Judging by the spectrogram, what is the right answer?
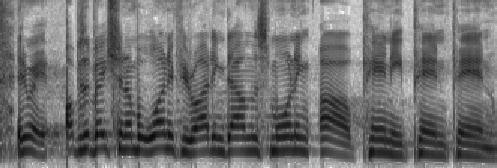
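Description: A man's high-pitched voice at a moderate pace, very even in loudness with hardly any pauses, against noticeable background noise. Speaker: pastor. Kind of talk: sermon.

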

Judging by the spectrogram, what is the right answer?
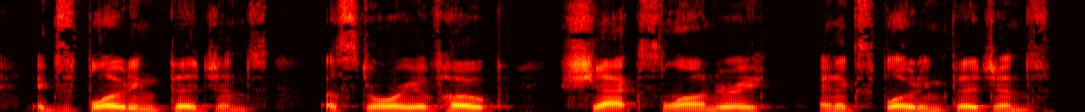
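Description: The intonation stays fairly even as an unforced reading voice comes through over a quiet background.

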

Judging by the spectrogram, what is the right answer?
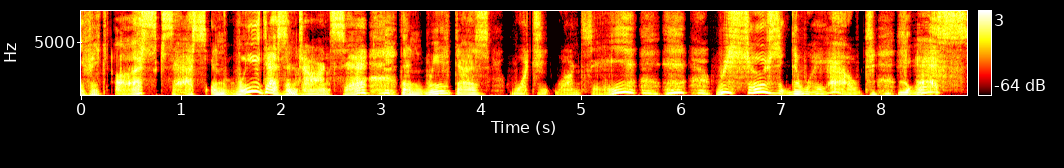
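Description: Put on as a character voice, the speech comes very slowly with a hissing sound. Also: man, high pitch for a man. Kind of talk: audiobook reading. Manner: whispered, hissing.

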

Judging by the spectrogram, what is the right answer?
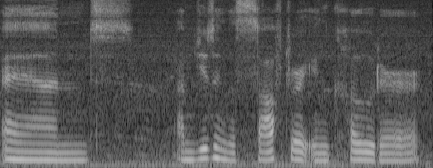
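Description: A woman with an American accent speaks very slowly at a very deep, low pitch. Her intonation is monotone and flat, with light background noise. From New York City area. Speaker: gaming streamer. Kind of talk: live game stream commentary. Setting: home streaming setup with USB microphone. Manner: casual, chatty with filler words. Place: home room. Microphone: headset.

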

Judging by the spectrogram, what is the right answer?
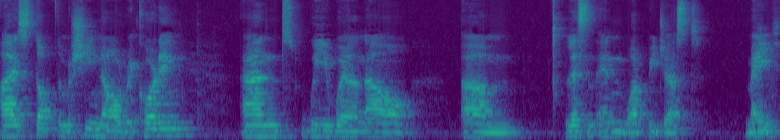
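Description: The man's fairly bright, medium-pitched voice moves slowly with little pitch movement, set in strong room echo.

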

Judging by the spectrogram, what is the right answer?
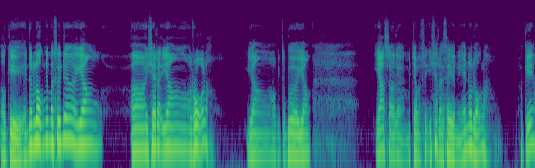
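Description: Over a quiet background, a man with a Malaysian accent talks at a fairly slow pace with long, frequent pauses, the sound dry with no echo. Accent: Malaysian Malay. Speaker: lecturer. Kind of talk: online lecture. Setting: online class with audio interface. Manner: hesitant, filler-heavy, teacherly. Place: home room. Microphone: handheld.

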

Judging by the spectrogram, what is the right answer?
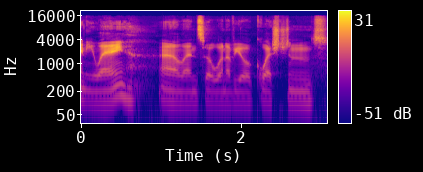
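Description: In a put-on character voice, a man speaks at a fairly low pitch. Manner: mocking, flippant.

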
